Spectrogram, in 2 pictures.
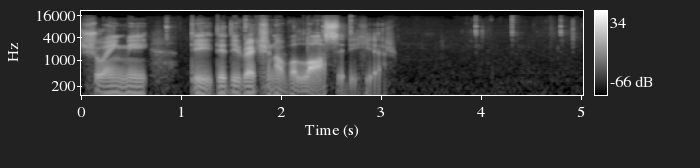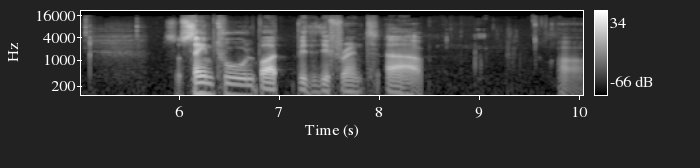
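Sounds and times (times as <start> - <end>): soft breath: 5.0 - 5.8.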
